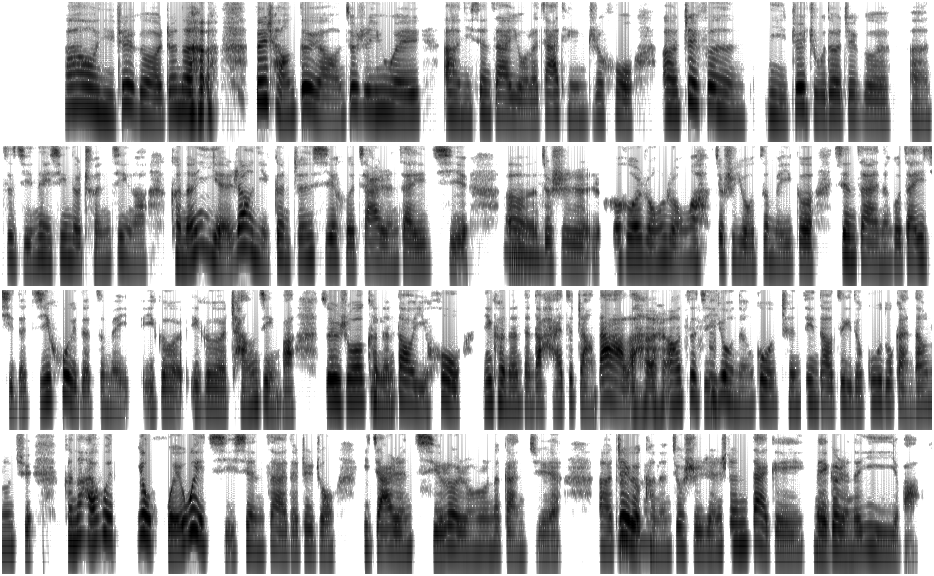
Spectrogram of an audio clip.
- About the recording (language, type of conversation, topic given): Chinese, podcast, 你怎么看待独自旅行中的孤独感？
- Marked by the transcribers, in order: chuckle; chuckle; tapping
